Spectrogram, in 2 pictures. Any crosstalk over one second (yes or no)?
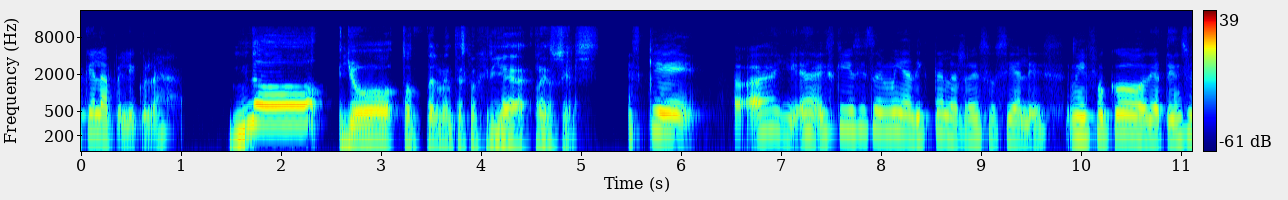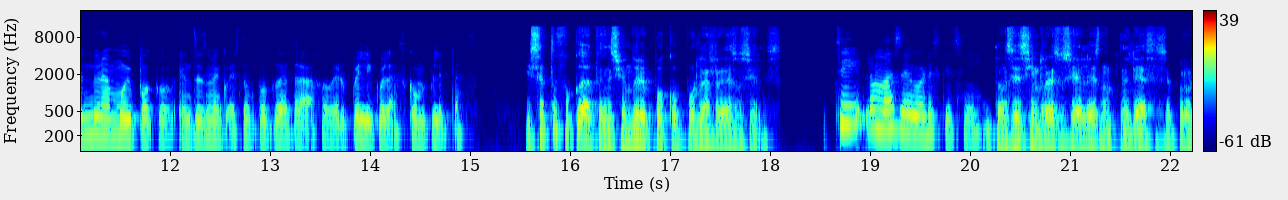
no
